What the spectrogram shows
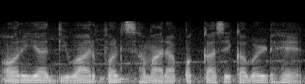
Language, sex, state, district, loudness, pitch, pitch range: Hindi, male, West Bengal, Alipurduar, -17 LUFS, 95 Hz, 90-100 Hz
